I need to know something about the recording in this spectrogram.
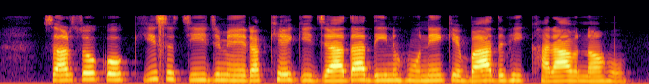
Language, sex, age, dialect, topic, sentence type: Magahi, female, 25-30, Western, agriculture, question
